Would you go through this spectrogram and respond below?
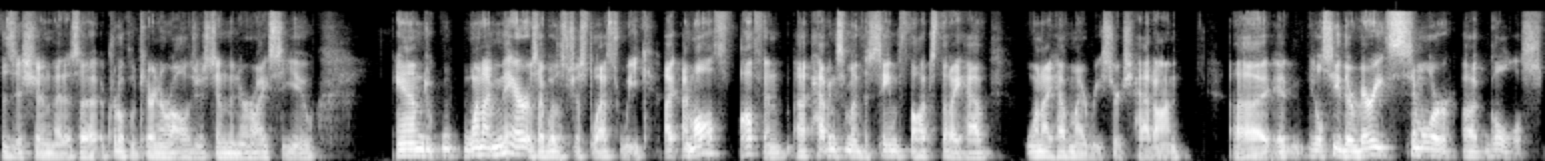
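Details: Adult male speaker; normal speech.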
